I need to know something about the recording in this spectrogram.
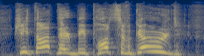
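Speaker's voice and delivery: put-on shrill, very high, booming, terrible Irish accent. Joking about a move to Ireland: terrible Irish accent. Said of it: "What a terrible Irish accent".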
